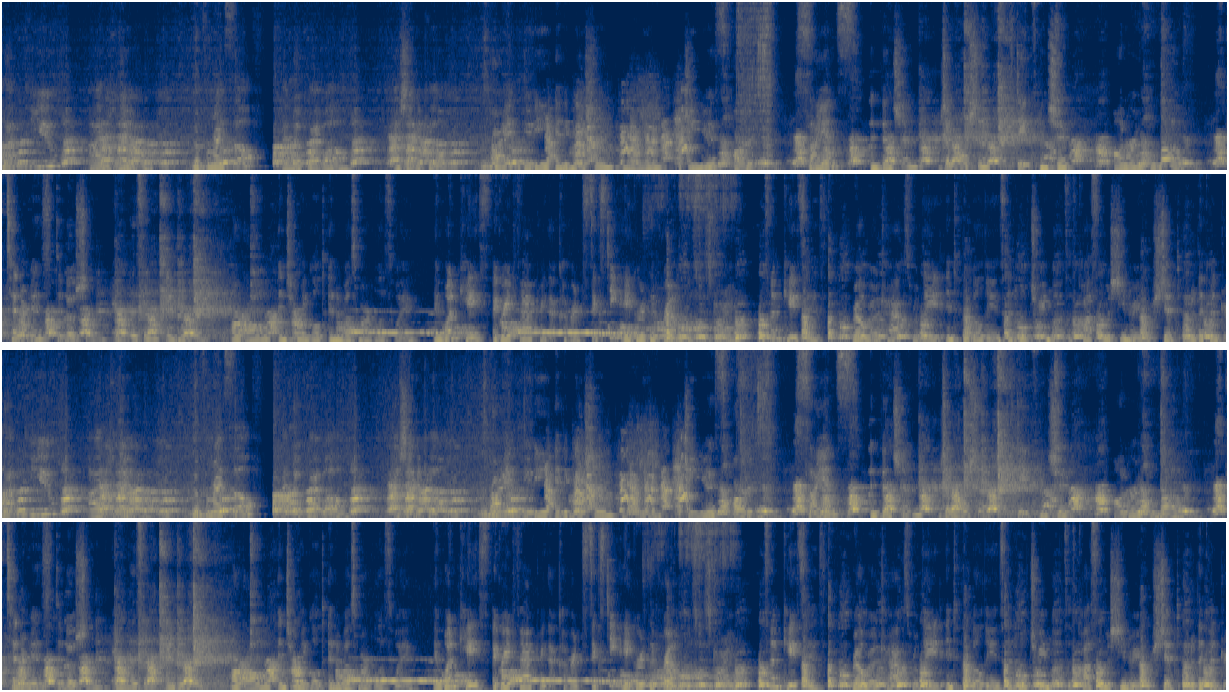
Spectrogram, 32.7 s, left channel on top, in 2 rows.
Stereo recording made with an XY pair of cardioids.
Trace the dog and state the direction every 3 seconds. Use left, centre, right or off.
right, right, right, right, right, right, right, right, centre, right, right.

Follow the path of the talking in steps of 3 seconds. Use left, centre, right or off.
right, right, right, right, centre, centre, right, right, right, right, right.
